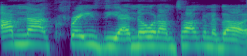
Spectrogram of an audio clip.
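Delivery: plain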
